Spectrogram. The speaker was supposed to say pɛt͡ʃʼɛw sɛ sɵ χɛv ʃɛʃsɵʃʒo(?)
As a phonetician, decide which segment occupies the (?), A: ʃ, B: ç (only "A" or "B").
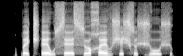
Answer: A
